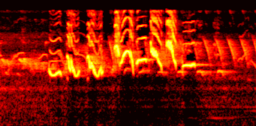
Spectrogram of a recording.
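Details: Oriental magpie-robin with a fighter character delivering a rapid series of bright, looping whistled notes, about eight in quick succession, followed by a softer trailing twitter.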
